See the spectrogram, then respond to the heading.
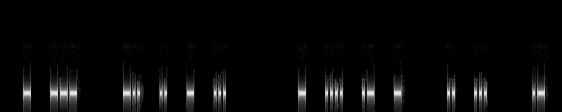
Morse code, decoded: TO DITS THAT IS A

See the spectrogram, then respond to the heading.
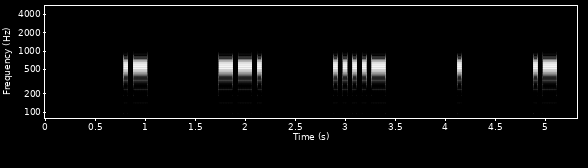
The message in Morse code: AG4EA

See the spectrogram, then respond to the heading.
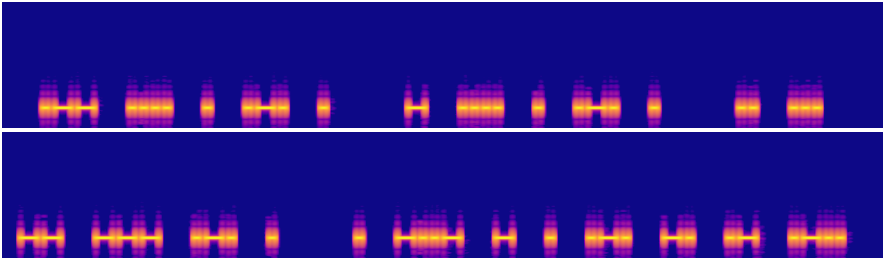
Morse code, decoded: WHERE THERE IS MORE EXTERNAL

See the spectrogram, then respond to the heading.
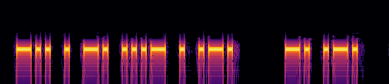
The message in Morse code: DENVER NR

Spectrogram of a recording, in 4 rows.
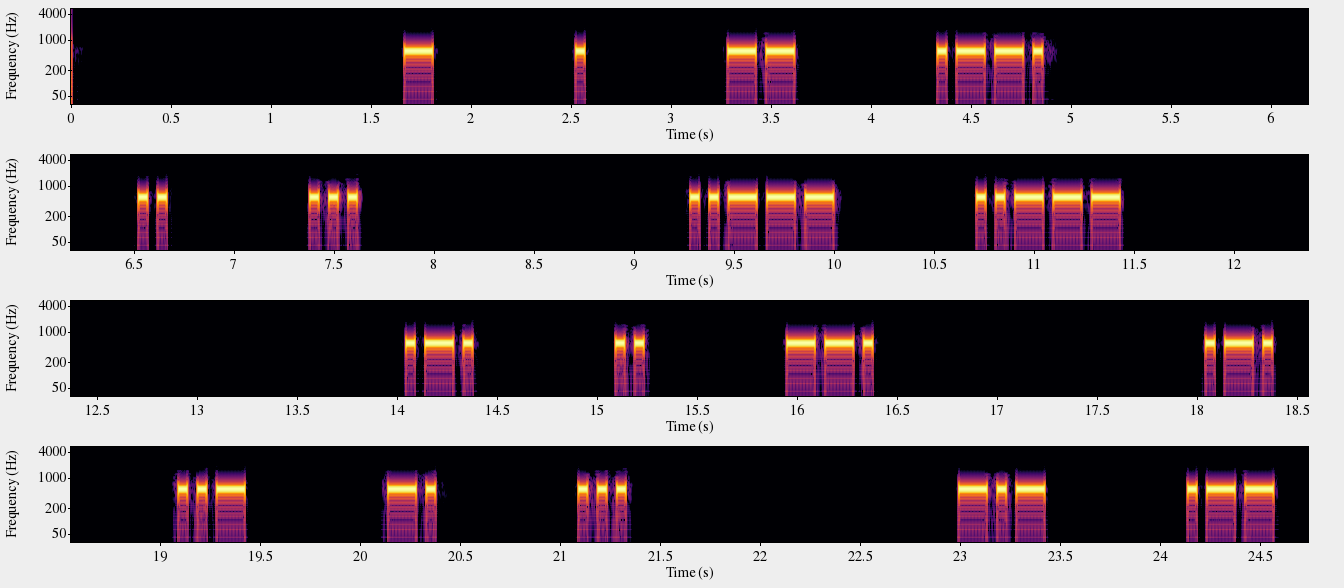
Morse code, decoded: TEMP IS 22 RIG RUNS KW

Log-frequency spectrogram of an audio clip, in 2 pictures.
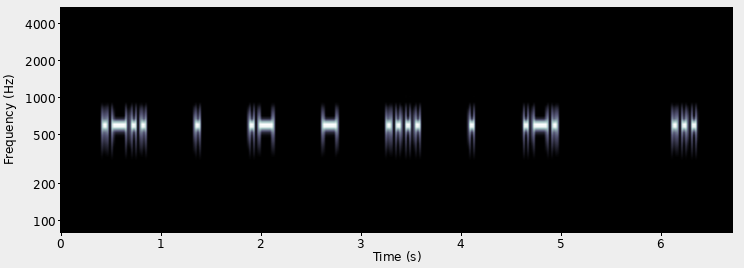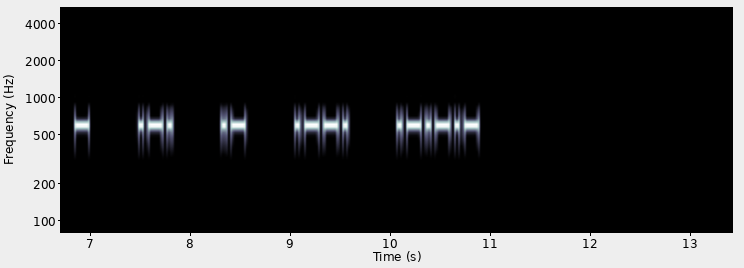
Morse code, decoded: LEATHER STRAP.

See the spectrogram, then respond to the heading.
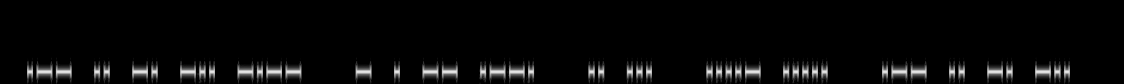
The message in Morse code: WINDY TEMP IS 45 WIND

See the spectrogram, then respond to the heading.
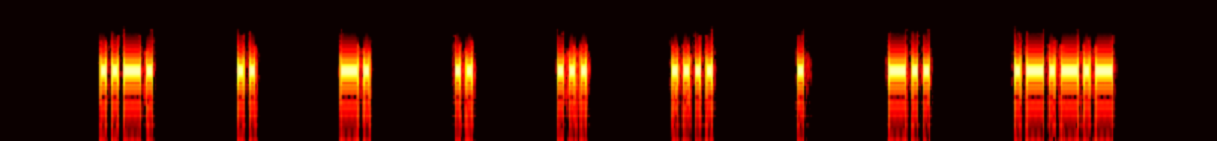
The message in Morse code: FINISHED.

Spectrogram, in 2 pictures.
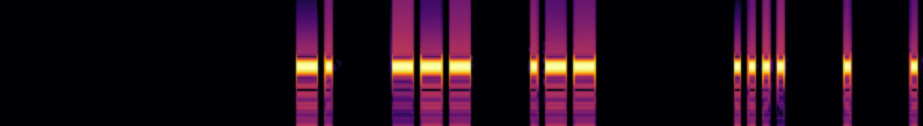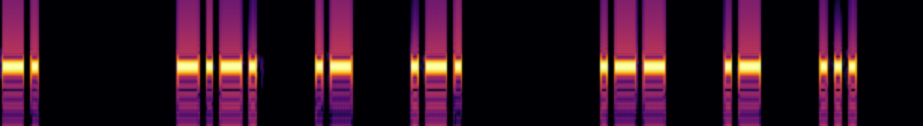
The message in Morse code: NOW HER CAR WAS

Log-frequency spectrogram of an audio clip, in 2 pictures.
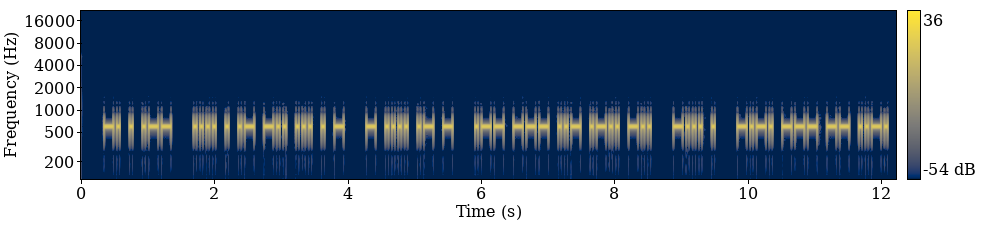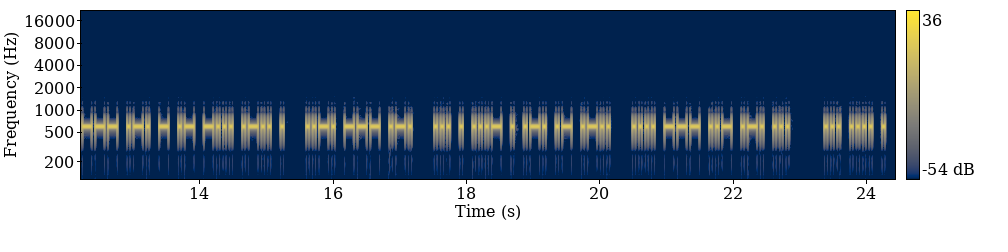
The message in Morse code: NEW HEADSET THAT WOULD BE COMFORTABLE FOR SEVERAL HOURS SHE

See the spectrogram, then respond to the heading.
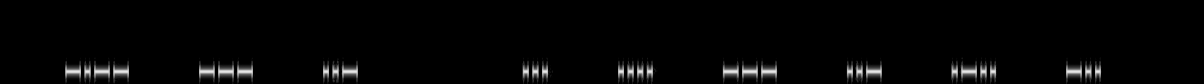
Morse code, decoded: YOU SHOULD

